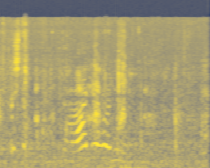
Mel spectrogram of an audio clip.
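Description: A young person calls out to a dog nearby.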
